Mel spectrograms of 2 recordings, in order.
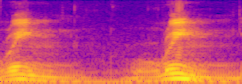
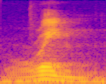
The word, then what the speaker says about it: ring: R 발음이기 때문에 ring 이게 아니고 ring 이렇게 발음해 주셔야 돼요. ring 이게 반지고요.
